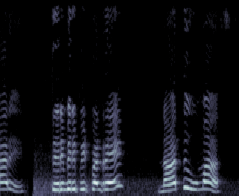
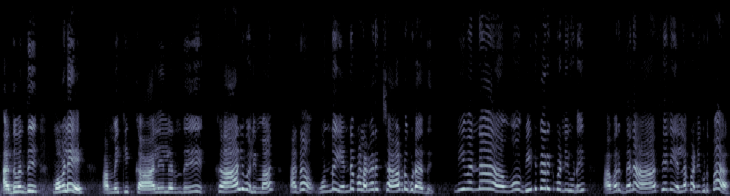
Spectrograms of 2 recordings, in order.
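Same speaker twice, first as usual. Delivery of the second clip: put-on old mother; 6 semitones lower than usual. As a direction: play the old mother, wrapped up in her songs. Old mother dodging the vada. (பழைய பாட்டில் மயங்கும் வயதான அம்மா குரல்)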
